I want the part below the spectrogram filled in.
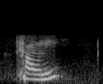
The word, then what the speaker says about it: Tonie: T-O-N-I-E. – T-O-N-I-E. How you pronounce that? – Tony. – Oh, sounds like you said Tylee. Okay, yeah, I want to say it sound like Tony.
